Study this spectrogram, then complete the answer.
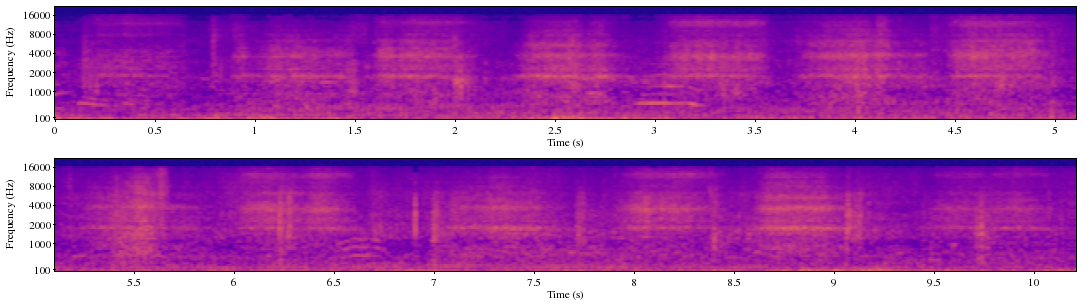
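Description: Horses walk with hooves thudding on dry dirt.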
